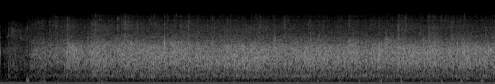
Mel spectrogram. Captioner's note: audience clapping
